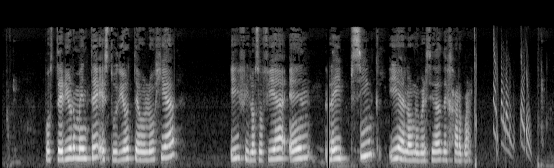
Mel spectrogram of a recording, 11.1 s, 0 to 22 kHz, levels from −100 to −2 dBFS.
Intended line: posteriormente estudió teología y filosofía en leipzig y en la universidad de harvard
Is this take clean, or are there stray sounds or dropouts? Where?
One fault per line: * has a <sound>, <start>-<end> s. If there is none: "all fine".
* has a dropout, 6.5-6.6 s
* has a chirp, 9.9-10.7 s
